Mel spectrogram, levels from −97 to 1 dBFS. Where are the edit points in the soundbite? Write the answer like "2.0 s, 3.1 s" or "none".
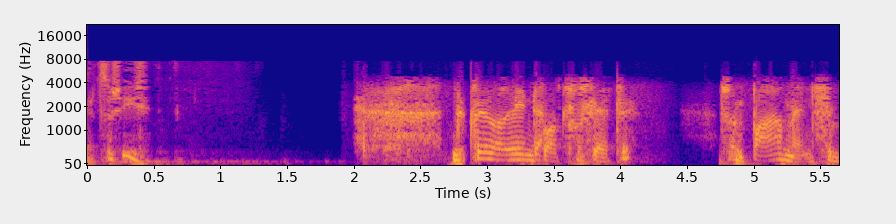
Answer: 2.8 s, 3.4 s, 4.7 s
